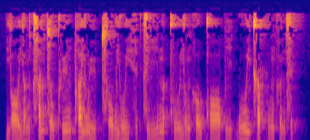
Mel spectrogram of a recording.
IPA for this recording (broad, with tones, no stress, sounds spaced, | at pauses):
j ɔː˨˩ j ɐ˨˥ ŋ t͡sʰ ɐ˥ n t͡s o˨˩ w pʰ yː˥ n pʰ ɐ˥ j w yː˨˥ p̚ t͡sʰ o˨˥ w j uː˧ j h ɪ˥ k̚ t͡s iː˨˥ n̪ ɐ˥ k̚ pʰ uː˨˧ j ʊ˨˥ ŋ h o˨˧ w kʰ ɔː˧ p iː˧ k̚ w uː˥ j kʰ ɐ˥ p̚ kʷ ɐ˥ ŋ h ɵ˨ n s ɪ˧ k̚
